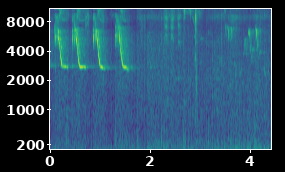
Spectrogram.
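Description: A bird calling: a quick series of about five high whistled notes, each sliding down and ending on a short steady tone, stopping about a second and a half in. Fainter high chirps follow near the end.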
